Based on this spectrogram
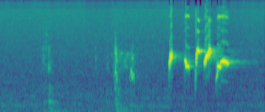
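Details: Red-whiskered bulbul giving a 'xoắn kép', or double twist, song phrase: a few faint notes, then a rapid run of five bright, looping whistles closing with a trailing downward slur.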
